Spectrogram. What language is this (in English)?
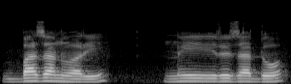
Bodo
